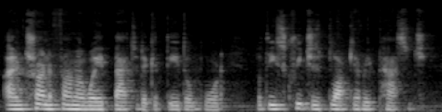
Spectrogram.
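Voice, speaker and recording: A man's voice: medium pitch, little pitch movement, fast talker, dark tone, close to an everyday voice. A man voicing a timid young woman who serves the church in a gothic horror game campaign. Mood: pleading.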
